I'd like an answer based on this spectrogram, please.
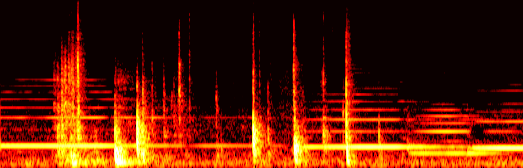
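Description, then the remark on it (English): A dressing room door is handled: its knob rattles as it is turned, then several dull thunks and knocks follow over about five seconds, against a steady low electrical hum, with no one speaking. “All I have to do is turn the knob on the dressing room door and go on out.”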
